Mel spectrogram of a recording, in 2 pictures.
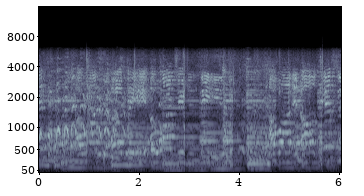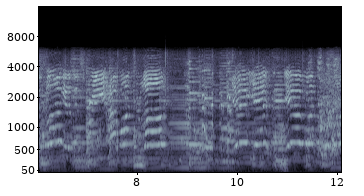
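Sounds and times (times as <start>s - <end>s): man singing theatrically: 0.0s - 3.8s, 9.8s - 12.0s
instrumental accompaniment: 0.0s - 12.0s.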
